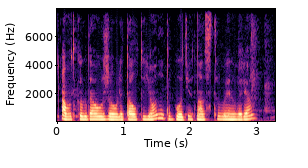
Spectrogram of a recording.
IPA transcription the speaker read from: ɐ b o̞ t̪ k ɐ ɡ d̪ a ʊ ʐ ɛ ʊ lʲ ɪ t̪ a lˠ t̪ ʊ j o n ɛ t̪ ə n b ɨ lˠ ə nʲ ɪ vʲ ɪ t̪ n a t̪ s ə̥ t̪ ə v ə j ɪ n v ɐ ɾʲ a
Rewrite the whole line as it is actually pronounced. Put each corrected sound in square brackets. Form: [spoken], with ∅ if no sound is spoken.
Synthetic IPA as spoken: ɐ [v] o̞ t̪ k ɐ ɡ d̪ a ʊ ʐ ɛ ʊ lʲ ɪ t̪ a lˠ t̪ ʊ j o n ɛ t̪ ə [∅] b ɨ lˠ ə [dʲ] ɪ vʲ ɪ t̪ n a t̪ s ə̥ t̪ ə v ə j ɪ n v ɐ ɾʲ a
